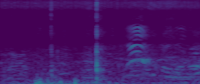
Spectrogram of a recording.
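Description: A softball bat strikes a ball with a sharp crack.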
